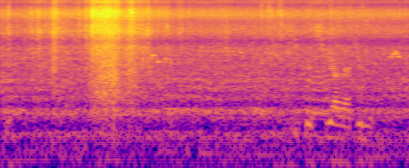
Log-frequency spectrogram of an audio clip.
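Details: Asian honey bees humming at their wild nest in the bushes; a steady two-toned drone interrupted early by a loud rustling thump, with faint voices toward the end.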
